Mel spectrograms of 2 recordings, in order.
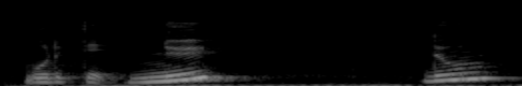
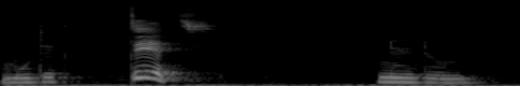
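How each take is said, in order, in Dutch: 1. De klemtoon ligt op het woord nu. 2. De klemtoon ligt op het woord dit.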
